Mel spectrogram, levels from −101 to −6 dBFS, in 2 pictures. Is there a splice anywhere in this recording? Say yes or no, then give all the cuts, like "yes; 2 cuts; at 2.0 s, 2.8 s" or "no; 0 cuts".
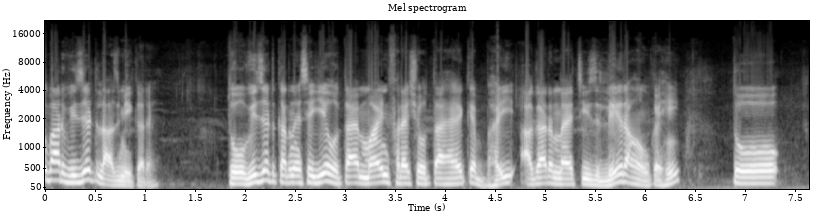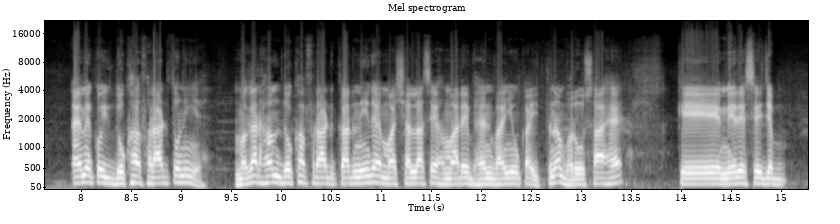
no; 0 cuts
